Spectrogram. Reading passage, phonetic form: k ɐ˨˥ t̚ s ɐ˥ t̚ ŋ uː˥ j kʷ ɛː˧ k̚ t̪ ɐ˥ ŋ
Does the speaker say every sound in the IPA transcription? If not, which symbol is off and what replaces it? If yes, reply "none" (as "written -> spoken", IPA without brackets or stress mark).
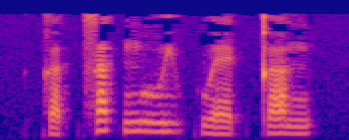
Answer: none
